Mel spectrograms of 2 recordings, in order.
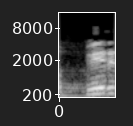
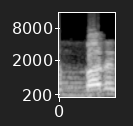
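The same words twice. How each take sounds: First: First بر said "birr", short i. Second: Second بر said "barr", short a. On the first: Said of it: "بر کا مطلب اور بر کا مطلب". (بر کو زیر سے "بِرّ" پڑھیں) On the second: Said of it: "بہت الگ ہوتا ہے". (بر کو زبر سے "بَرّ" پڑھیں) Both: Shown as a demonstration.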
